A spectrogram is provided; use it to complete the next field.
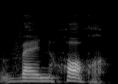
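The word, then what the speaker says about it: Van Gogh: memories of things like say the Beatles or Van Go van Van Hawk as it's pronounced um and you know like Da Vinci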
